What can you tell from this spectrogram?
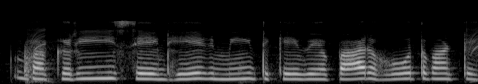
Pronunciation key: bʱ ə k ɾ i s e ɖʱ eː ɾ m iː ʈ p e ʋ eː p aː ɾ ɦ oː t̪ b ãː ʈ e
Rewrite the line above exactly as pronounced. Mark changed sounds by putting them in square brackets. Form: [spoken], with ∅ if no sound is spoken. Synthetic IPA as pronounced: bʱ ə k ɾ i s e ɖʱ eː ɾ m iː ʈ [k] e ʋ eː p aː ɾ ɦ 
